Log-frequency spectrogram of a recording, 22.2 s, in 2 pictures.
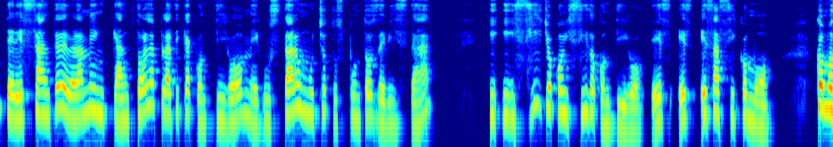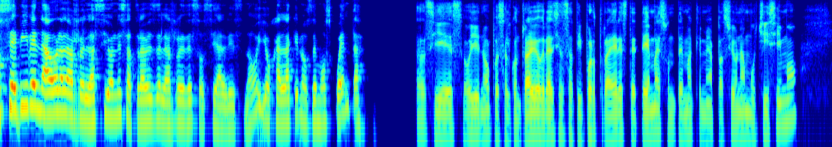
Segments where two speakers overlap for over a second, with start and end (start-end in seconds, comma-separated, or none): none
